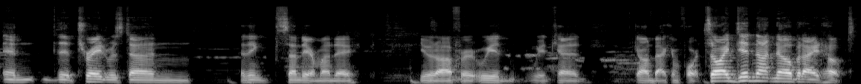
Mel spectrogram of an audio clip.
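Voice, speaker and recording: A man's voice: deep voice, lively intonation, normal speed, soft background music. A man talking casually on a sports panel show, informal and self-deprecating. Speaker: fantasy football show panelist.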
